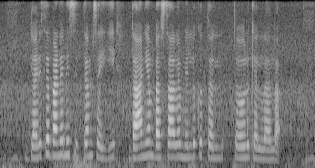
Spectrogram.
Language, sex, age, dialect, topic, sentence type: Telugu, female, 31-35, Utterandhra, agriculture, statement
